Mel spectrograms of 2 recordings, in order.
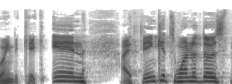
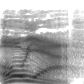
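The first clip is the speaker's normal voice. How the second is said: strong, heavily stressed, emphatic delivery; 2 semitones higher than usual. Retelling an interviewee's answer about secrecy: imitating an emphatic "oh yeah". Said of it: "with emphasis".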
